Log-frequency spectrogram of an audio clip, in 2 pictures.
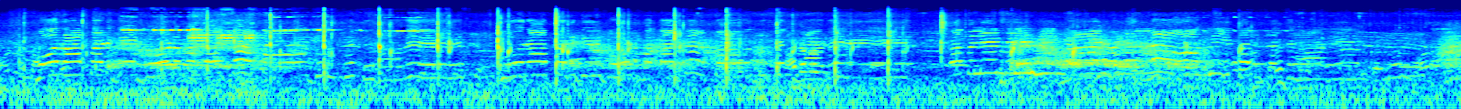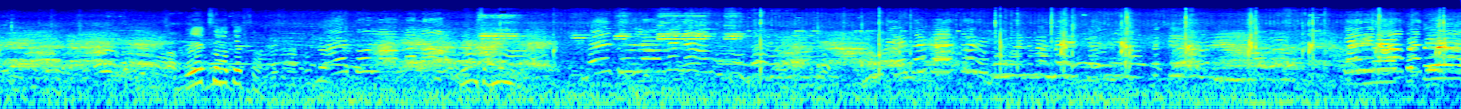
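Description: Several men and women talk and call out nearby outdoors.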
